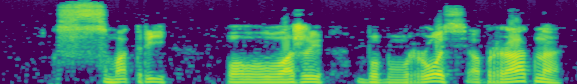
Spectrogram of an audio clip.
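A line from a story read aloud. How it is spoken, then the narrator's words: Hissing inner voice. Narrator (Russian): шипело в его голове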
